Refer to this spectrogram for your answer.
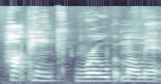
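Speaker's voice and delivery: usual speaking voice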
